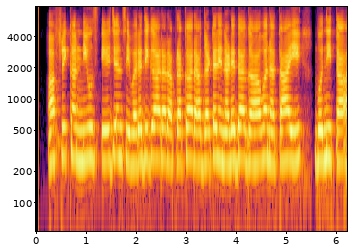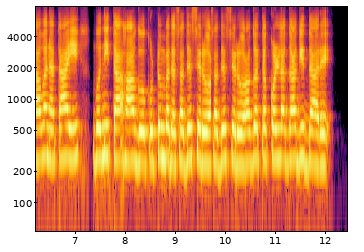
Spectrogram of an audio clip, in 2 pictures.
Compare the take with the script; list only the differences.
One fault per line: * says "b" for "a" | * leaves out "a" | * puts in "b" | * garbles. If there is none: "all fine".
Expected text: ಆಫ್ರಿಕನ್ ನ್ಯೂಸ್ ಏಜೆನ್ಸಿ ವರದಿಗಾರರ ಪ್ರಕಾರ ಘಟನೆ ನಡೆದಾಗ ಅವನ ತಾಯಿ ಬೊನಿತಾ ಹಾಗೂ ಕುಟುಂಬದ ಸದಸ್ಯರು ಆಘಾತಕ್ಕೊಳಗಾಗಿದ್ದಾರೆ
* puts in "ಅವನ ತಾಯಿ ಬೊನಿತಾ"
* puts in "ಸದಸ್ಯರು"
